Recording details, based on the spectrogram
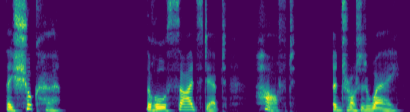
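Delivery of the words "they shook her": plain reading voice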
